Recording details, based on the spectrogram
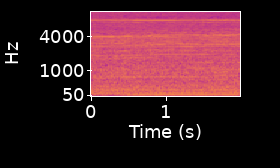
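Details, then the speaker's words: Refrigerated pneumatic air dryer running after copper leak repaired with coupling, liquid line drier replaced, evacuated, recharged with R134A and condenser cleaned; dew point 32 degrees, 100 psi air in; steady dense roar of fan and compressor with fixed high whine, normal running. "Right now it's running. Actual dew point is 32 degrees."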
